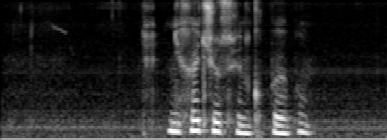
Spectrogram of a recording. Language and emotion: Russian, sad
